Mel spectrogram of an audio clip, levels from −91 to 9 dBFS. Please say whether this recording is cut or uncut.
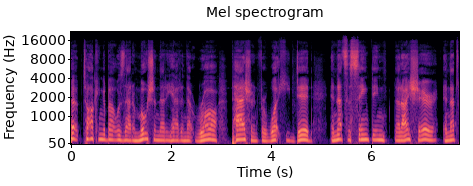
uncut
